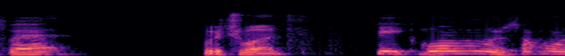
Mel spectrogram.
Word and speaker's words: Sequim: Pronounce it right. Squim.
